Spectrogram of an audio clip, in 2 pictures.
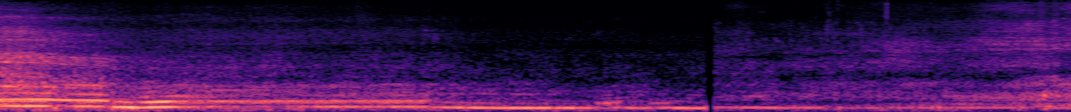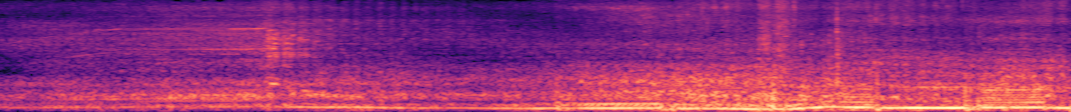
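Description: Rally car engines on a gravel stage. One car's engine fades away in the first seconds. Then another approaches and grows steadily louder, sliding past near the end with gravel crunching under its tyres.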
